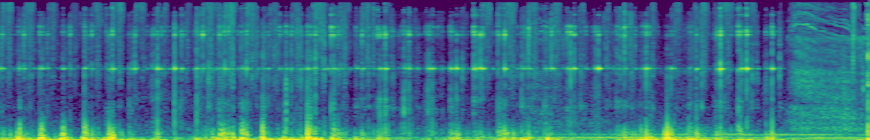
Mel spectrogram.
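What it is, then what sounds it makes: Textured glass jar. Fingers tap rapidly on a textured glass wedding jar with a cross-stitch pattern, used as a candle holder. The sound is a fast, continuous series of short, glassy clinks over a low background hum, and the tapping stops in the final second.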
